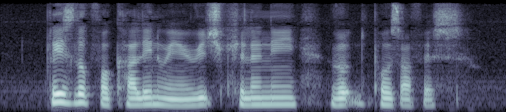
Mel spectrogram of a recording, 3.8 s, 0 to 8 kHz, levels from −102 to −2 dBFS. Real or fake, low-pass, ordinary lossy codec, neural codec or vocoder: real; 7.2 kHz; MP3, 48 kbps; none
